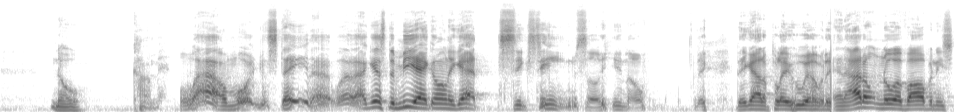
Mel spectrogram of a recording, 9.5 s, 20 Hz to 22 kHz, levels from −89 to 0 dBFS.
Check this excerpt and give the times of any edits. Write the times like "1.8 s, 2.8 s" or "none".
8.3 s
